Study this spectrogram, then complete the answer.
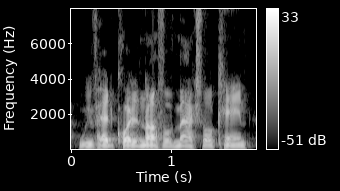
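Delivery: ordinary delivery, nothing marked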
